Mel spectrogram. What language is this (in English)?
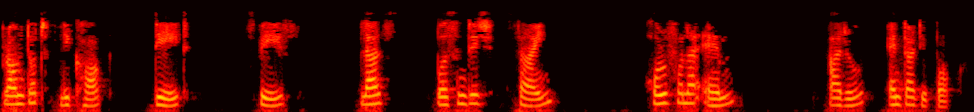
Assamese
